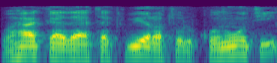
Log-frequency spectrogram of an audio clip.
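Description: A man's voice: deep voice, a little fast, lo-fi sound, a little hiss or hum. A man teaching Islamic jurisprudence, reading a legal text aloud and explaining it to students.

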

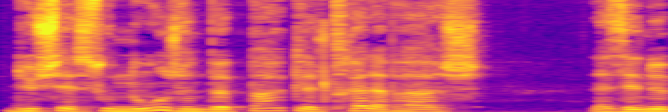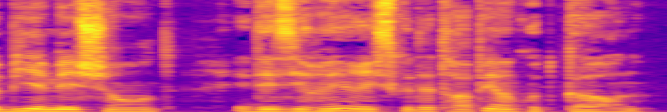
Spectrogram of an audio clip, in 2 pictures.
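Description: A man voicing an aging, gruff country gentleman who hunts, speaking brusquely and commandingly. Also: mid-range voice, moderate pace, voice pushed up, natural voice. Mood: irritated.

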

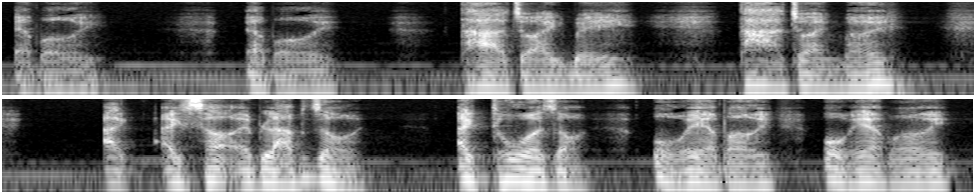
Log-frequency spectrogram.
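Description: A man voicing a terrified husband near fifty, whimpering and begging in a low, hushed moan, in a spoken ghost story. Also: a little slow, long pauses, soft background music. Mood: terrified pleading. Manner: whimpering, pleading moans.

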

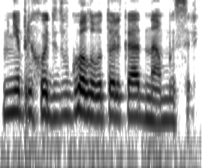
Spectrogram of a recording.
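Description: A wry young husband, read by a woman who jokes his way through rising worry. The voice sits fairly low and close, with a dry, close-up sound, as in an audiobook. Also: fairly even intonation, quick pace, no room sound, lightly acted. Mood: wry, alarmed. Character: young adult man, wry, increasingly worried husband.

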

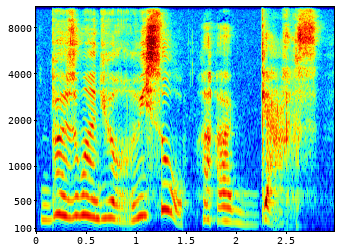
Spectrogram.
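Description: A woman reading an audiobook voices an enraged, jealous older male magistrate who sputters and shouts threats. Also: on the high side, animated, extremely slow, breathy edge, pitched above the performer's own voice, full character voice. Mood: sputtering.

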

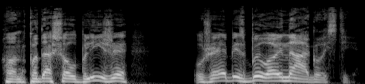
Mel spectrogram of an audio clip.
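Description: A man narrating a first-person audiobook story in a wry, measured way. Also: medium pitch, no echo, studio quality. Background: faint music.

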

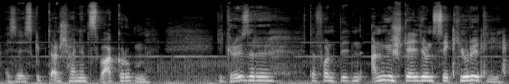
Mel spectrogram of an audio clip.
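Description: Lightly acted over faint background music, a man's fairly high voice portrays a scared male police inspector in a radio drama, reporting from the scene of a massacre. He sounds shaken, stammering and halting as his panic builds.

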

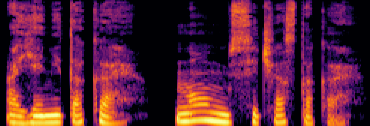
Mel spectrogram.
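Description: Expressive first-person audiobook reader, warm tone, close dry booth sound. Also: medium pitch, moderate pace, no echo. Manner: lively, expressive storytelling. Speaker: audiobook narrator.

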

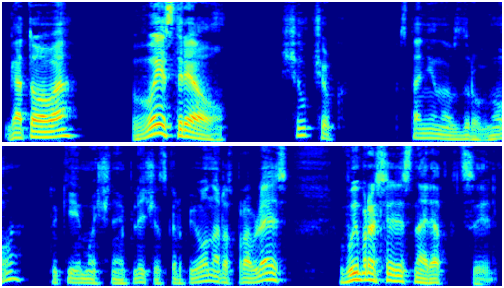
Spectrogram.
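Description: A man with a very low voice narrating a war audiobook, his pitch rising and falling in an animated way. The reading is dramatic and vivid. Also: a little slow, husky.

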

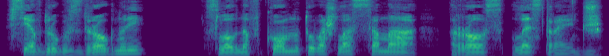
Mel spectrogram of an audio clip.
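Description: In a studio-quality recording with no echo, a medium-pitched man narrates an audiobook, telling the story in a measured, even way.

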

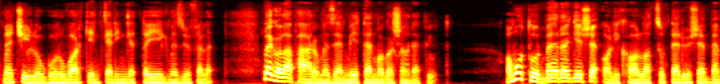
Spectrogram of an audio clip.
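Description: A man narrating an adventure novel as an audiobook in a measured, even reading. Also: lowish voice. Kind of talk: scripted narration.

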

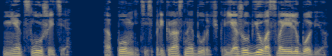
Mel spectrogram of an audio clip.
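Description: A man's voice: low-pitched, normal speed, a bit bright, no room sound. A man voicing a stern, brooding half-demon male envoy who speaks insistently. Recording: dull lo-fi dry recording.

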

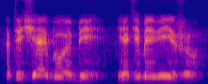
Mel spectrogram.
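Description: A male narrator voicing a calm, teasing male fleet commander who speaks evenly. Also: fairly high pitch, exaggerated voice. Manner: calm, unhurried.

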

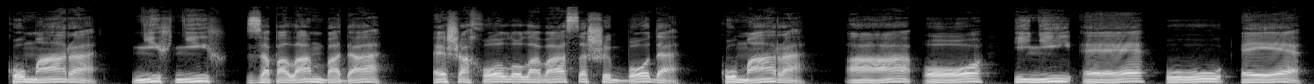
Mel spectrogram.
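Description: Man voicing an old male sorcerer, hoarse, chanting incantations, storybook reading, deep, unhurried. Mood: howling. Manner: muttering and howling incantations.

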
